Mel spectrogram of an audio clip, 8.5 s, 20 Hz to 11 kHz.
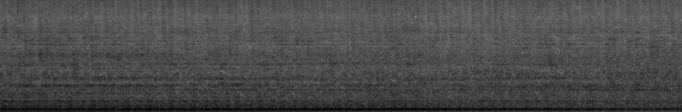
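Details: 1972 Ford Mustang Mach 1 with rebuilt 351 Cleveland Cobra Jet V8, Wolverine Blue Racer cam (510/536 lift, 290 duration), first start after rebuild, not yet warm: strong, even low rumble with slight cam lope, healthy.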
